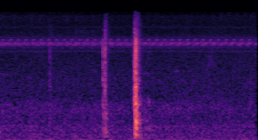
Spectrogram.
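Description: Wooden hive boxes knock sharply against each other.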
